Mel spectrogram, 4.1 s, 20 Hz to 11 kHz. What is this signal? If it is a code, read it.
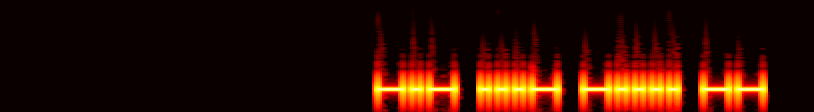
Morse code, heard as a keyed tone, about 28 wpm, 700 Hz. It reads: KV6M
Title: USA Call Signs - 4 Characters - Repeated 3x - 28wpm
